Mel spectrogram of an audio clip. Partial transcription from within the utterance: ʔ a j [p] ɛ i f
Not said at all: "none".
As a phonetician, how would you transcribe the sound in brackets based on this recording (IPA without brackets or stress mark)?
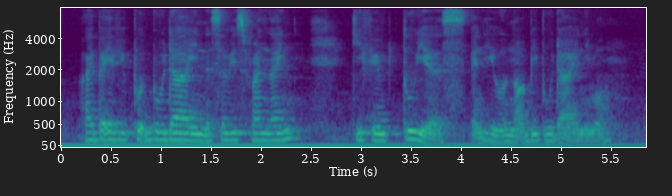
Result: b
